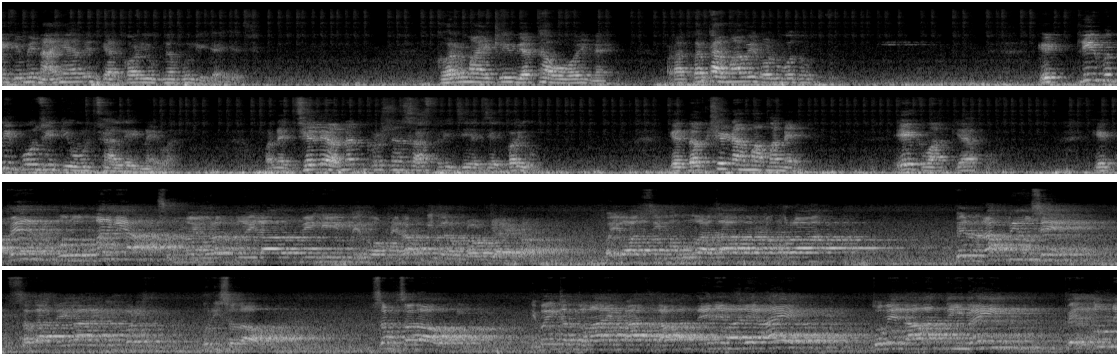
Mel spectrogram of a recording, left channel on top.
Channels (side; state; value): both; different; correlation 0.00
